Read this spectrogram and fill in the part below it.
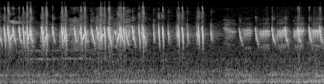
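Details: Lure recording of a bar-winged prinia: quick bursts of sharp high chirps, about three per second, uneven in spacing and fading slightly toward the end.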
